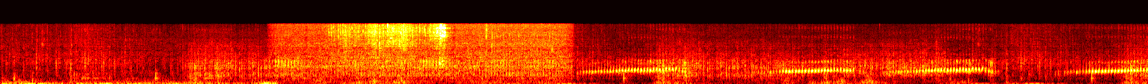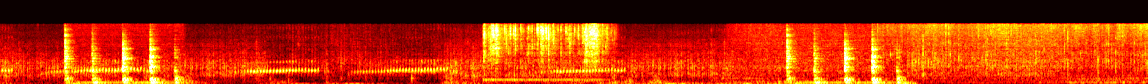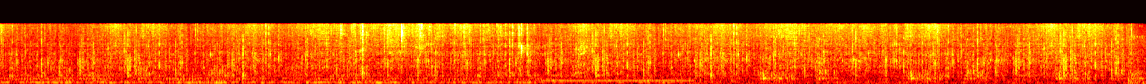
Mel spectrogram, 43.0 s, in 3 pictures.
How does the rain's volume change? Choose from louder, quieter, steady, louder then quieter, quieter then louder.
louder.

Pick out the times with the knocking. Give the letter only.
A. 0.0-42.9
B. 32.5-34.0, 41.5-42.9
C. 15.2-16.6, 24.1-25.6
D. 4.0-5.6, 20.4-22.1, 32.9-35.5
C.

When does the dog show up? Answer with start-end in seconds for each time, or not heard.
not heard.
